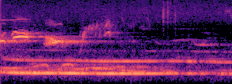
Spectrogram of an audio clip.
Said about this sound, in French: Soudain, ce hurlement lointain mais reconnaissable entre tous. Instant sonore fugace mais saisissant. Un loup gris lance un appel.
